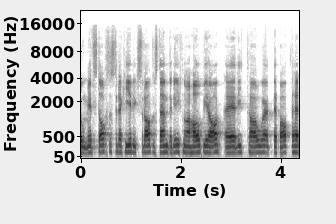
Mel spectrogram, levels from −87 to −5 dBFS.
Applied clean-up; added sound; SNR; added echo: neural mask model DeepFilterNet 3.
